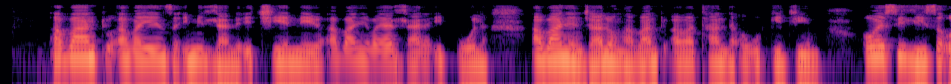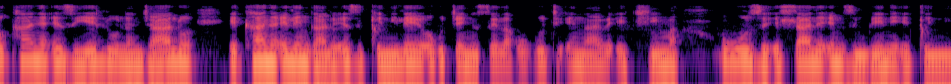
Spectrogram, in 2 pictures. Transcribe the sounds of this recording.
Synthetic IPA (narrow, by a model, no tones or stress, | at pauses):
aβantʼuʔaβajɛnd͡zʱaʔimiɮalɔet͡ʃʼijɛnɛjɔʔaβaɲɛβajaɮalaʔib̥ʱɔlaaβaɲɛnd͡ʒʱalɔŋaβantʼuʔaβatʰandʱaʔoɣuɡ̥ʱid̥ʒ̥ʱim | ɔwesilisaʔɔkʰaɲaʔezijeluland͡ʒʱalɔɛkʰaɲaʔɛlɛŋalɔeziǃinilɛjɔoɣut͡ʃʼeŋisɛlaʔuɣutʰiʔɛŋaβɛʔed̥ʒ̥ʱima | uɣuzɛʔɛɬalɛʔem̩zimbʱenieǃiniː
